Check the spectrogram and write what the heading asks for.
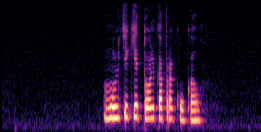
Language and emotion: Russian, neutral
